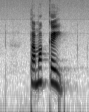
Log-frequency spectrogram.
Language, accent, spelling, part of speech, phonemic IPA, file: Tamil, India, தமக்கை, noun, /t̪ɐmɐkːɐɪ̯/, Ta-தமக்கை.ogg
- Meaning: elder sister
